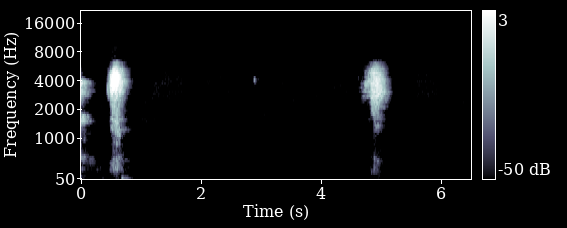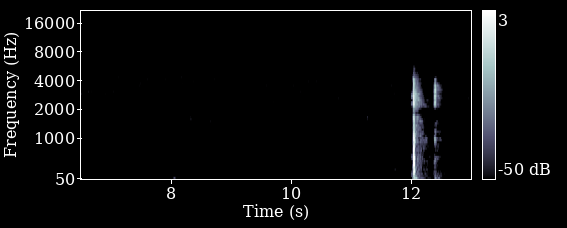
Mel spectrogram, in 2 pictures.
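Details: Three short, hissy, muffled sneezes spaced several seconds apart in a quiet room, made while trying to stifle them, which only partly worked; nose blowing follows at the end.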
